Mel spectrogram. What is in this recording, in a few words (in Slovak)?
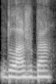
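"dlažba", Slovak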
